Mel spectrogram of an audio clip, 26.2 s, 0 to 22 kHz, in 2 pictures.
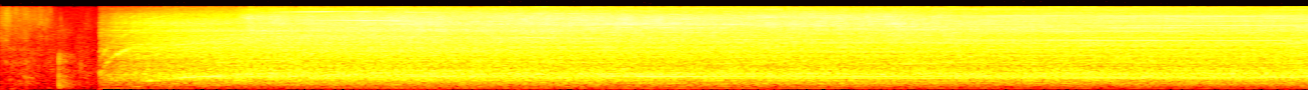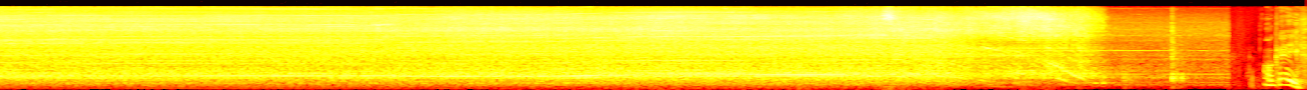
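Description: Bosch GCM 12SDE sliding mitre saw starting up about a second in, its motor whine rising to speed, then running steadily for some twenty seconds while the blade is brought down through a small glued-up hardwood box to cut its lid off. Near the end the motor is switched off and winds down with a falling whine.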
